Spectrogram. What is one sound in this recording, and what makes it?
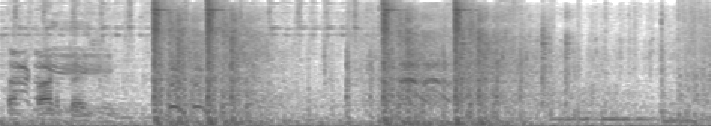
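Pistol shots crack in quick bursts.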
